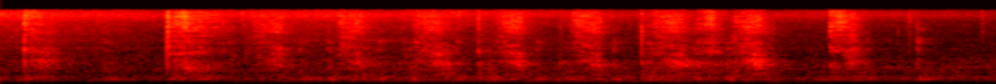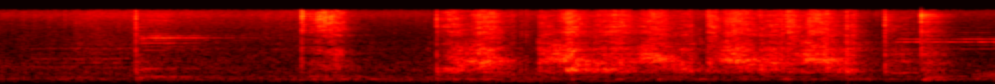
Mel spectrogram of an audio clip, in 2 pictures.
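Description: Metal spatula stirring and scraping tomato purée around a metal kadai, in many irregular strokes with a quicker run of them near the end. The hot oil sizzles under the purée at first, fading after the first second or two.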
